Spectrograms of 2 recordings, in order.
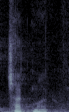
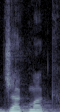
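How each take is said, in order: First: The name begins with a ch sound. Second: The name begins with a j sound. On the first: This is the original Turkic form meaning lighting. "may be pronounced as chakmak" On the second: This is the Arabic rendering of the name. "there is not a sound ch, there is only j, jim"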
